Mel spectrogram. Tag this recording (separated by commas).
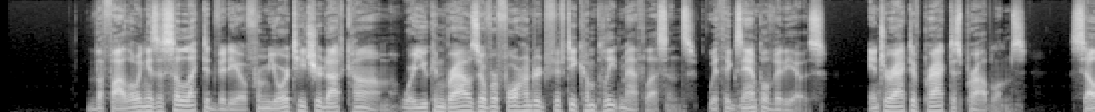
Speech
